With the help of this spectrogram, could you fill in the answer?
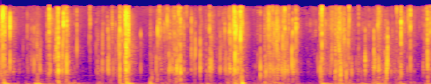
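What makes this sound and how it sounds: A blue IKEA BRATTBY woven polypropylene carrier bag lies flat and empty while long fingernails scratch across it. The result is a dense run of dry, crinkly scratches and crunches, with sharp, bright taps scattered throughout.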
